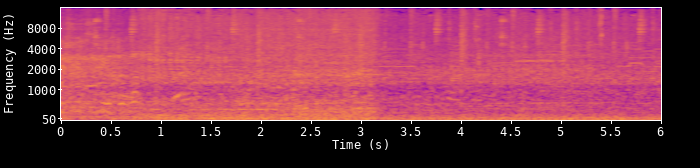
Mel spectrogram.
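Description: Wind and road noise on the microphone of a moving scooter in traffic, with background music; the noise eases a little about halfway.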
